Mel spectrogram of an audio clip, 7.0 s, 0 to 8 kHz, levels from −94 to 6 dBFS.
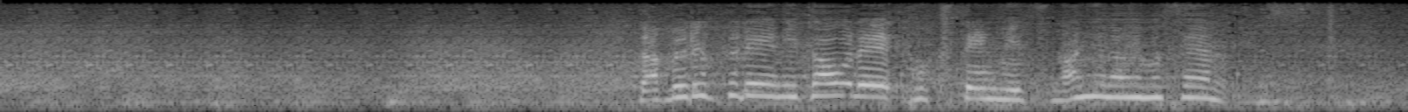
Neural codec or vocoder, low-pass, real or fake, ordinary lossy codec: codec, 16 kHz, 1.1 kbps, Voila-Tokenizer; 7.2 kHz; fake; Opus, 64 kbps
